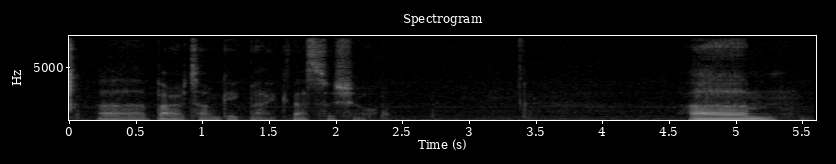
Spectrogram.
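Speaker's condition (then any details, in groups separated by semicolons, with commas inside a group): No condition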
